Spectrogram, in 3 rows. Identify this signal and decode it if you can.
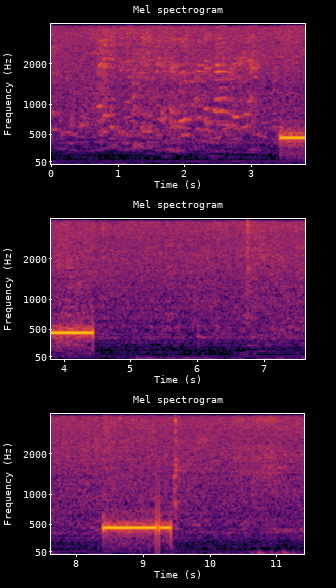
Ringback tone (China, 450 Hz), with speech.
